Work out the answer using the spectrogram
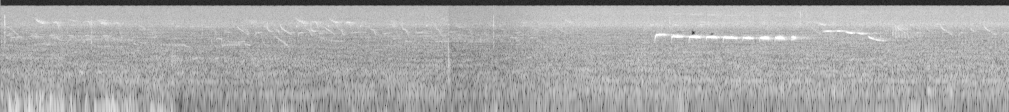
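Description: Wild birds chirping, with short high calls scattered throughout. Around the middle, one bird gives a rapid trill of repeated notes lasting about a second and a half, the loudest sound. A low rumble in the first second or two.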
